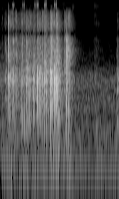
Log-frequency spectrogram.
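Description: Tarot cards are shuffled in one brief riffling burst of crisp, close flutters lasting under a second, then quiet.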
